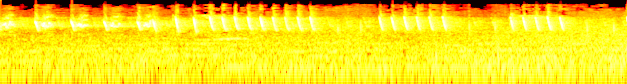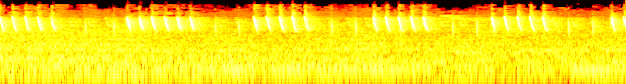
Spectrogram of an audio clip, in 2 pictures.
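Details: Bar-winged prinia, a champion and persistent singer, delivers short bursts of very fast, high ticking notes, each burst under half a second, repeated roughly every half-second to second, with a low hum beneath.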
